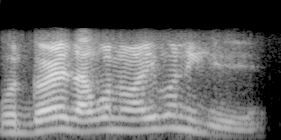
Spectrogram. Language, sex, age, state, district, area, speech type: Assamese, male, 45-60, Assam, Morigaon, rural, conversation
